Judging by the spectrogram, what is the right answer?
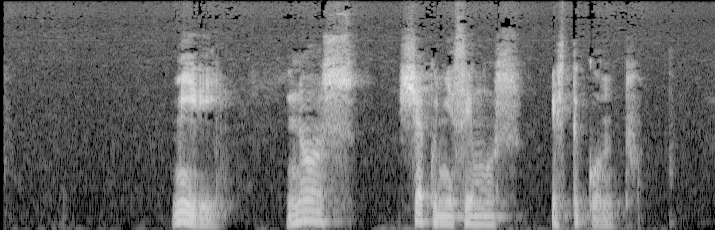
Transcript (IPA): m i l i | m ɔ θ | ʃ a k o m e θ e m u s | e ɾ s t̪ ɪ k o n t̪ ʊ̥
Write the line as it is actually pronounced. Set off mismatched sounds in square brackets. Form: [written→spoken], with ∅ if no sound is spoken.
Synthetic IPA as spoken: m i [l→ɾ] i | [m→n] ɔ [θ→s] | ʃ a k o [m→ɲ] e θ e m [u→ʊ] s | e [ɾ→∅] s t̪ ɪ k o n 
